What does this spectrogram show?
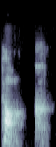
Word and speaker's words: talk: um talk raphael talk you have not to pronounce l you say talk yes okay thank you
